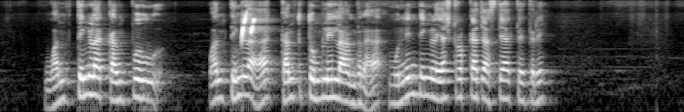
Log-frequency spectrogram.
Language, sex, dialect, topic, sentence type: Kannada, male, Dharwad Kannada, banking, question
